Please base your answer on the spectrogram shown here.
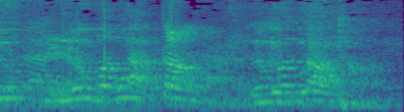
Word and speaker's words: Louboutin: How do you pronounce this, Louboutin? Yes. Louboutin. Okay. Louboutin.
